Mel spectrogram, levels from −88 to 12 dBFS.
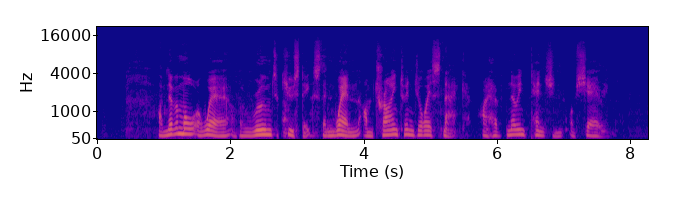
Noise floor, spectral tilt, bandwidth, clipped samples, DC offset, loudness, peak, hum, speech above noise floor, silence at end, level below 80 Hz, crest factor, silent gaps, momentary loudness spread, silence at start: -75 dBFS; -6.5 dB/octave; 13.5 kHz; under 0.1%; under 0.1%; -37 LUFS; -18 dBFS; none; 38 dB; 0.65 s; -74 dBFS; 18 dB; none; 15 LU; 0.9 s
